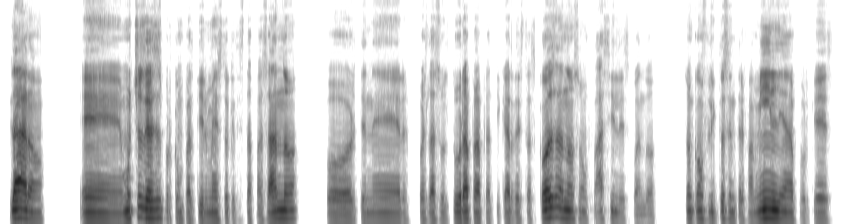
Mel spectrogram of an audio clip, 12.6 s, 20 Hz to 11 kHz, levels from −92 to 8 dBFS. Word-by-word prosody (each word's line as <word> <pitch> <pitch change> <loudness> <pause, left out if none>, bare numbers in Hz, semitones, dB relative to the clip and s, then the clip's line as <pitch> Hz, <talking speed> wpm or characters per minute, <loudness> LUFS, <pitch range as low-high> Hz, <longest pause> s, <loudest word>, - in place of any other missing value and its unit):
Claro, 115 -6 +6 0.5
eh, 105 -1 -1
muchas 120 +6 0
gracias 130 0 +5
por 115 -3 -19
compartirme 105 0 -10
esto 105 0 -14
que 100 - -23
te 95 - -37
está 95 +2 -17
pasando, 120 +5 -1 0.4
por 100 -1 -8
tener, 100 +1 -12
pues, 105 0 -16
la 105 - -7
soltura 110 +2 -4
para 105 -1 -6
platicar 100 +1 -13
de 105 - -13
estas 100 0 -23
cosas. 135 +1 +3
No 120 -2 +1
son 110 -2 -18
fáciles 110 0 -16
cuando 95 0 -22 0.4
son 115 -1 -9
conflictos 115 -1 -9
entre 100 -2 -14
familia, 115 +1 +4
porque 105 +1 -13
es 100 0 -26
105 Hz, 145 wpm, -21 LUFS, 100-115 Hz, 0.5 s, Claro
